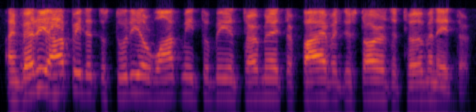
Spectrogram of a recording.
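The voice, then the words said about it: Arnold Schwarzenegger impression. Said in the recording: “And he said it like that. That was a pretty good Schwarzenegger impersonation”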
